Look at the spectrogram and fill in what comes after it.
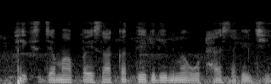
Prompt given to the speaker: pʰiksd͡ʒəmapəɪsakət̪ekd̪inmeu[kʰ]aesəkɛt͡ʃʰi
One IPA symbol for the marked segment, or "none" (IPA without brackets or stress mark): ʈʰ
